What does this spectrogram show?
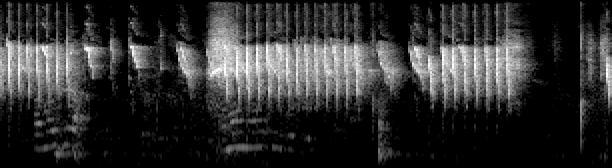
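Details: Bar-winged prinia song used to provoke other birds: nearly continuous fast chipping trills with one louder, harsher burst near the middle, then a short pause and a final note.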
